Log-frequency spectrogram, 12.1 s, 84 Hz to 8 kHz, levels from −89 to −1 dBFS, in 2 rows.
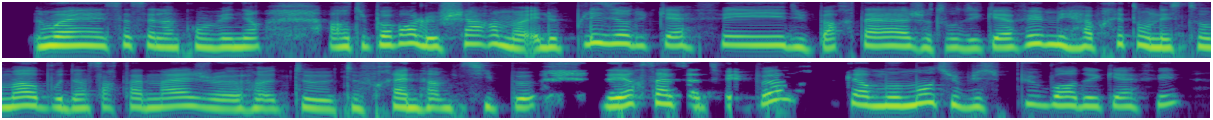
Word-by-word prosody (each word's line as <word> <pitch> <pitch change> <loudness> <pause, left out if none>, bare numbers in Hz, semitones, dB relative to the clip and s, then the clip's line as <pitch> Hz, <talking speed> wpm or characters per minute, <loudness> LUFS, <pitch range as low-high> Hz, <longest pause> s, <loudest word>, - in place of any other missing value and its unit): Ouais 235 +1 +6
ça 240 +2 -4
c'est 230 -1 -3
l'inconvénient. 205 0 0 0.3
Alors 215 0 0
tu 220 - -6
peux 245 - +3
avoir 280 +3 +3
le 215 -4 +5
charme 265 -3 +1
et - - 0
le 205 +1 +2
plaisir 275 +6 +2
du 230 -3 -3
café, 240 +2 -1
du 205 -2 -1
partage 220 +3 -1
autour 200 +2 -6
du 185 0 -4
café, 210 +7 +1
mais 235 -6 +3
après 215 +5 -2
ton 235 -5 +1
estomac, 210 +3 +2
au - - -3
bout 200 -1 -3
d'un 190 0 -2
certain 200 +1 -5
âge, 220 -2 -1
heu, 180 -1 -1 0.2
te 185 -3 -1
te 185 +3 -6
freine 195 +3 0
un 200 - -1
petit 190 +2 -6
peu. 205 +2 -1 0.3
D'ailleurs, 225 +4 +6
ça 280 - +3
ça 230 -3 -4
te 215 - -12
fait 210 - -11
peur 305 +9 +2 0.3
qu'à 260 -4 +2
un - - +1
moment 230 +6 +4
tu 250 - -2
puisses 210 -1 -5
plus 265 -2 -7
boire 235 -1 +1
de 225 - 0
café? 225 +6 -5
220 Hz, 255 wpm, -21 LUFS, 200-240 Hz, 0.3 s, Ouais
